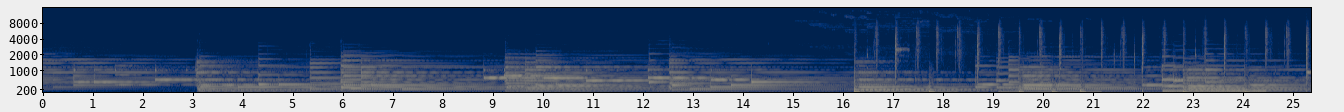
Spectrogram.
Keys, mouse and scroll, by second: 3.1-3.4 alt+scroll, 6.1 alt+scroll, 10.1 ctrl+2, 11.5 ctrl+g, 11.9 ctrl+a, 12.6 ctrl+z, 14.7 ctrl+c, 14.9 ctrl+f.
